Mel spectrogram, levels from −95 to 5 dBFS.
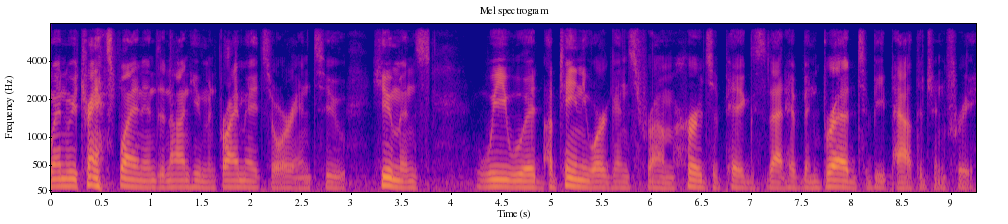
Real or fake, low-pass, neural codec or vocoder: real; 7.2 kHz; none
